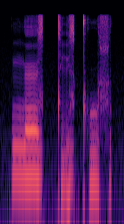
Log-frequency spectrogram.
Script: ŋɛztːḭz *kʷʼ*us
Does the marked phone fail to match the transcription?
yes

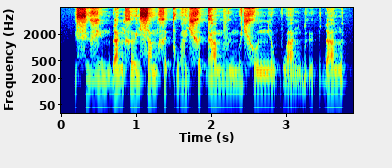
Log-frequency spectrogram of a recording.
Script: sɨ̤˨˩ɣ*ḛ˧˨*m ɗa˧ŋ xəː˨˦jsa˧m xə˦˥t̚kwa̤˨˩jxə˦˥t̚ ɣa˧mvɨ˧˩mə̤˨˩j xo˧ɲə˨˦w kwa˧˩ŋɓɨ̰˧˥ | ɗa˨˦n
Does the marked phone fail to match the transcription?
yes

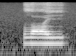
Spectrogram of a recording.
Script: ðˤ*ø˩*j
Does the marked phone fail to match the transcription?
no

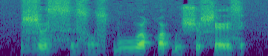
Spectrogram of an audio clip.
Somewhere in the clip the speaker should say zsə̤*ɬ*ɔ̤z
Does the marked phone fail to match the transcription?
yes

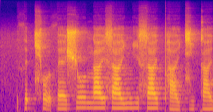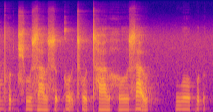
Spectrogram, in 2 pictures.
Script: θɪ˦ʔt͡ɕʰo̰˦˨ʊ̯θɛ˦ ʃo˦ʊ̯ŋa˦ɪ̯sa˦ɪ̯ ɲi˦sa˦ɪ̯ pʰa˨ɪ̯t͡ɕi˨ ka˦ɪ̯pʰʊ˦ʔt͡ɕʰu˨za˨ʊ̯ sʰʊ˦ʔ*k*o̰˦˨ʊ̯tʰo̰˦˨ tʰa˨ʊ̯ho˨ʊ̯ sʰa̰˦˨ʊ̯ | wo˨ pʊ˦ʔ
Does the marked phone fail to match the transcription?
no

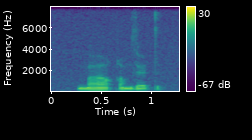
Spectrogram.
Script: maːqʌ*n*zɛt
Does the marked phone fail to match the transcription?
yes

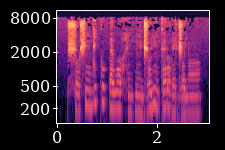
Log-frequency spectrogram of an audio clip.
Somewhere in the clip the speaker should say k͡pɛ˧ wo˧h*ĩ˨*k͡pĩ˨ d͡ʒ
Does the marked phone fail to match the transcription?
no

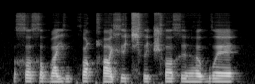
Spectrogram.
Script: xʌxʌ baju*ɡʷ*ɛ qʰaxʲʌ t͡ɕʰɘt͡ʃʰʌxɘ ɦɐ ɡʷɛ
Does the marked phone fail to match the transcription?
yes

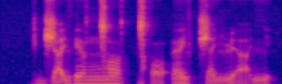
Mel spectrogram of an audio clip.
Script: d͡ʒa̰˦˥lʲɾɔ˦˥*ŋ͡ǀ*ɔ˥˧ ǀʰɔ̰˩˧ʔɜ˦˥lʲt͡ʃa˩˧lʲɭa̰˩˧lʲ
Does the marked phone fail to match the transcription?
no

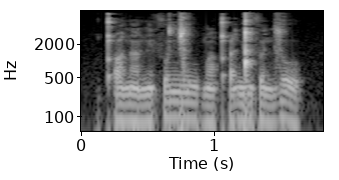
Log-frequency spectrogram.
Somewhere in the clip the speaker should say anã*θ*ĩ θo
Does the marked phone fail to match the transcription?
yes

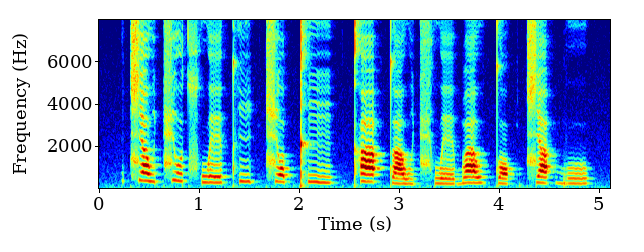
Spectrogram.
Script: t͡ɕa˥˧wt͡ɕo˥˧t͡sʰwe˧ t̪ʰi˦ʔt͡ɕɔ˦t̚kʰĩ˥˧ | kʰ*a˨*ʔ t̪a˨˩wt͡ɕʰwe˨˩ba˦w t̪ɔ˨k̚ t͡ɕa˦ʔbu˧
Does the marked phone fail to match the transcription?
yes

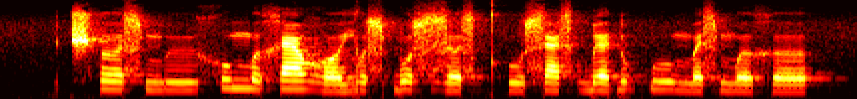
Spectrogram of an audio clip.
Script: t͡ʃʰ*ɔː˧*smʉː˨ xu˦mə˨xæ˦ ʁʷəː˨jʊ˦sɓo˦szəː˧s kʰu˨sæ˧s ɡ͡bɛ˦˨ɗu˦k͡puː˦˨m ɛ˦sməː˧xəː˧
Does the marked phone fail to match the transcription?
yes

